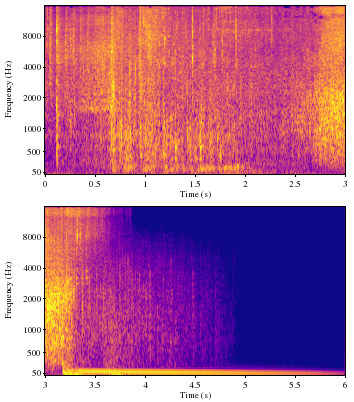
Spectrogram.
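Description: Logo-sting sound effect: a noisy build of rapid crackling clicks that swells about three seconds in, then lands on a deep boom that hangs and slowly fades out.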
